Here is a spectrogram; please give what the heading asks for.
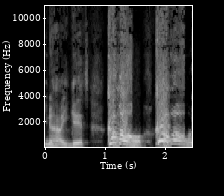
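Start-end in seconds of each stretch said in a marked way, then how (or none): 1.0-2.5 very high, loud, pumped-up, fired-up preacher-like hype. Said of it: "He gets all pumped up".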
